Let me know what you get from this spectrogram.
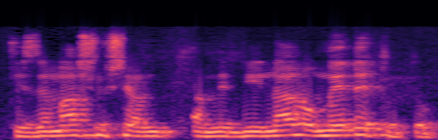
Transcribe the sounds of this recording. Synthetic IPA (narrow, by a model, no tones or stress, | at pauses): kizemaʃuʃeaame̞d̪inalo̞me̞det̪ot̪o̞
